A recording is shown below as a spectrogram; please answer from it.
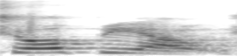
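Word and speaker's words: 手表: Okay, next வந்து ஷோபியாவ். Show அப்படின்னாலே வந்து என்ன அர்த்தம்னா ஹேண்டுன்னு அர்த்தம். அப்போ இந்த இடத்துல நம்ம தேர்ட் டோனை வந்து செகண்ட் டோனா மாத்திக்கிறோம். அப்பதான் நம்மளால நல்லா ப்ரொனவுன்ஸ் பண்ணலாம். ஷோபியாவ்.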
